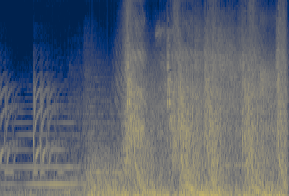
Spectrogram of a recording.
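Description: Science-fiction phaser fire aimed at an energy entity: a thin electronic whine gives way to loud, crackling bursts of blasts that keep pulsing to the end.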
